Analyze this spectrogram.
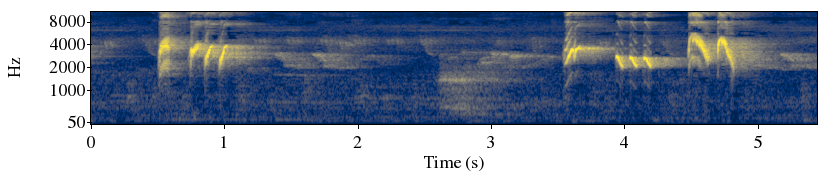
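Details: Sooty-headed bulbul on a songbird training track: short bursts of loud, looping whistled notes trailing into thinner whistles, with a faint murmuring patch between the two phrases.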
